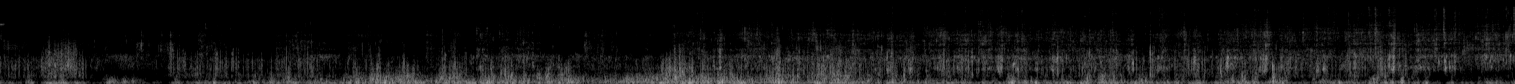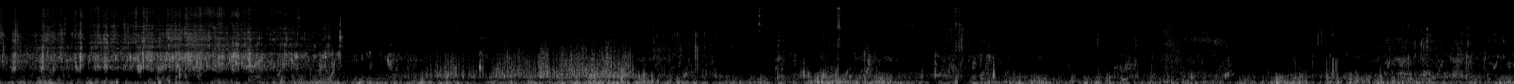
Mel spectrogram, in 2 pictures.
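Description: Shallow seawater sloshing and splashing as a German shepherd wades through it along the shoreline.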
